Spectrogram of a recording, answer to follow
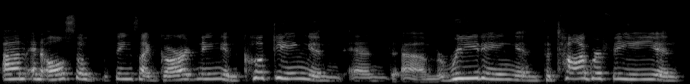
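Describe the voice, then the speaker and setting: Slow-talking woman hosting an online orientation. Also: a little high, animated. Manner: halting, many ums and repeated words. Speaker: law school program administrator. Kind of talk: welcoming remarks at an online orientation. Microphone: video call. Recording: muffled video-call audio.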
